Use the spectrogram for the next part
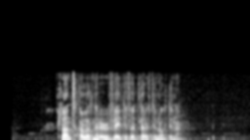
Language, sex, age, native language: Icelandic, male, 50-59, Icelandic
